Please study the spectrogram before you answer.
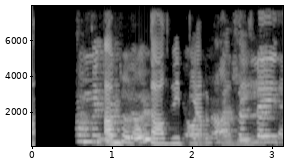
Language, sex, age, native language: Icelandic, male, 9, Icelandic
